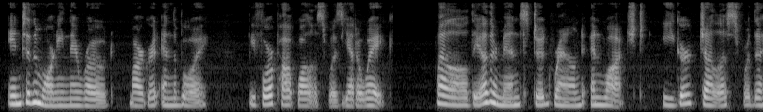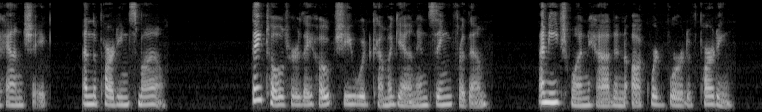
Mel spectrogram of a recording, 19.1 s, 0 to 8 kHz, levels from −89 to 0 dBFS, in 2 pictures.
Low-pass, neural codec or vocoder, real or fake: 7.2 kHz; none; real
